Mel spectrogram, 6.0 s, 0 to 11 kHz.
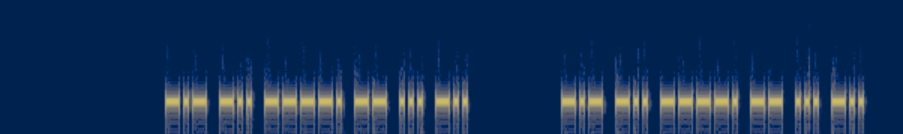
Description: Morse code, heard as a keyed tone, about 40 wpm, 700 Hz. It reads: KD9MSD KD9MSD
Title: USA Call Signs - 6 Characters - Repeated 2x - 40wpm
